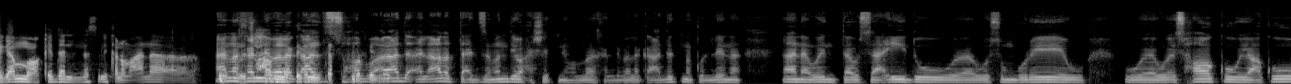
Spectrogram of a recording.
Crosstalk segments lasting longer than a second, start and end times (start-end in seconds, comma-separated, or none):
2.2-4.0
